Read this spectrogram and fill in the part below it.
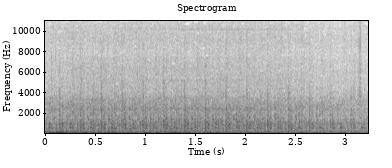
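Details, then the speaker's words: BMW 540i just started after battery replacement, unstarted one to two weeks: steady low idle with a dull diesel-like knock from the engine bay plus a whine/whoosh; owner has heard it could be timing, fan clutch, unconfirmed. "i don't know if y'all could hear like that knocking noise it kind of sounds like from the engine bay it makes it sound like a diesel in the way"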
